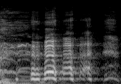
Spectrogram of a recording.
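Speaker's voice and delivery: high burst of laughter; bright cackling laugh; real laugh. Real, not acted. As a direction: laugh out loud at his own joke. Laughs at own joke.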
